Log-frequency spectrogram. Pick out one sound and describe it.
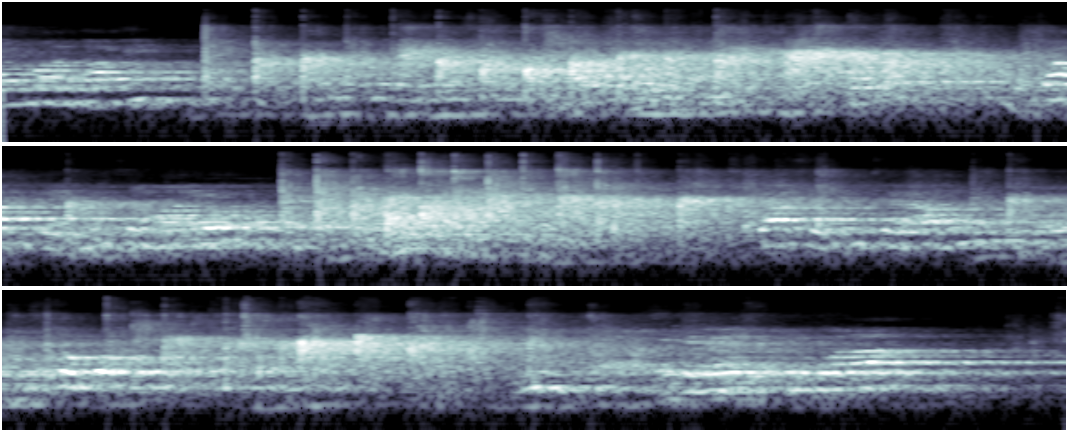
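A group of people applaud.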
